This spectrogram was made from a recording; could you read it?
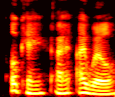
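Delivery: slow, robot-like delivery. Retelling a film scene, answering the mom: robotic Georgina voice. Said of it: "Georgina's talking very kinda robotic".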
